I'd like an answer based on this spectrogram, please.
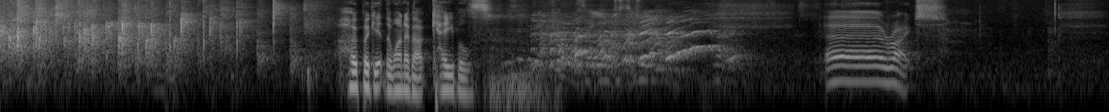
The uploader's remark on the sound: Recorded live at BATS Theatre.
